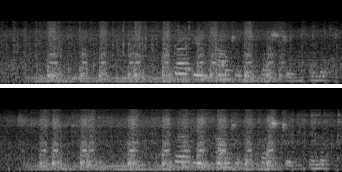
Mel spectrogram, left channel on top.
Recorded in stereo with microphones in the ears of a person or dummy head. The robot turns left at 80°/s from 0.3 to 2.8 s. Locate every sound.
1.7 s a woman speaking: 25° left, 1.4 m; by 3.3 s 60° right, 1.4 m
